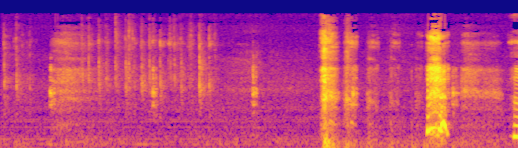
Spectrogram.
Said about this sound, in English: Yes, the clicking of the little clock. This is Hot Seconds.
